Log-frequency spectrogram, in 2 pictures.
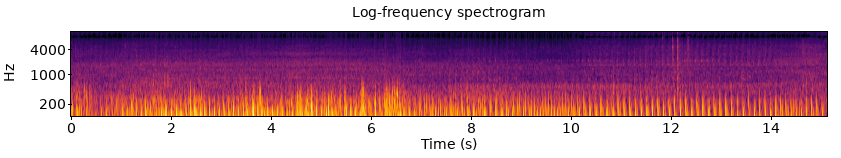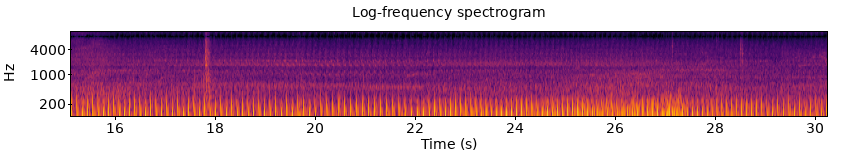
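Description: Royal Enfield motorcycle engines running with a rapid, even exhaust pulse: louder under way for the first several seconds, then a steadier idle for the rest.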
